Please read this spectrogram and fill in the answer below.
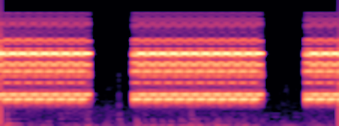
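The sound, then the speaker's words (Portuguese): A landline telephone rings with a loud, rapid trilling bell, in bursts separated by short silences: two full rings and the start of a third. “Não demorou muito para o seu telefone começar a tocar com algumas interessadas”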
